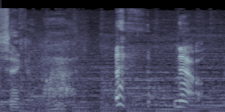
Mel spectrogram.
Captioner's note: laughs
